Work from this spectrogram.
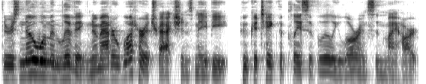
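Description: A man voicing an honest, earnest young gentleman in an audiobook story, speaking formally and steadily with gentle rebuke. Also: fairly low pitch, animated, fairly quick, natural voice. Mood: gently firm. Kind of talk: dramatised audiobook reading.

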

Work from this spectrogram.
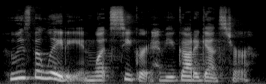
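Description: Woman acting a stern gentleman doctor. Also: fairly low pitch, brisk. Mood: stern questioning. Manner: demanding, questioning.

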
